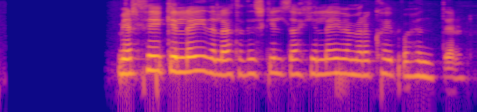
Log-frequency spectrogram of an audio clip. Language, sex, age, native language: Icelandic, female, 18-19, Icelandic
